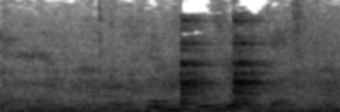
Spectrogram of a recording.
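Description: Cutlery clinking against ceramic plates and bowls as people eat at a table, with two sharp clinks close together a little after a second in.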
